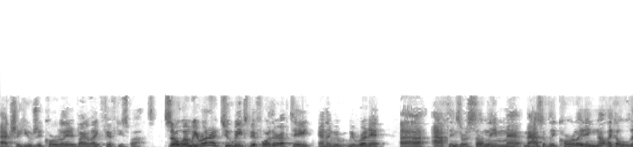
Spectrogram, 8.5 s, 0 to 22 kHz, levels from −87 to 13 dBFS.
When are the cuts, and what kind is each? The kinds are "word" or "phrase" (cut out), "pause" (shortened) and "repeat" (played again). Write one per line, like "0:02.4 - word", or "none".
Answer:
0:02.2 - pause
0:05.3 - pause
0:06.0 - phrase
